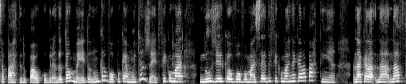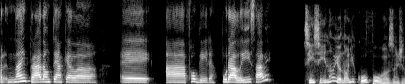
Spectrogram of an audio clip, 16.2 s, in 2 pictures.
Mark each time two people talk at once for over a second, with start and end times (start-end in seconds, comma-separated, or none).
none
